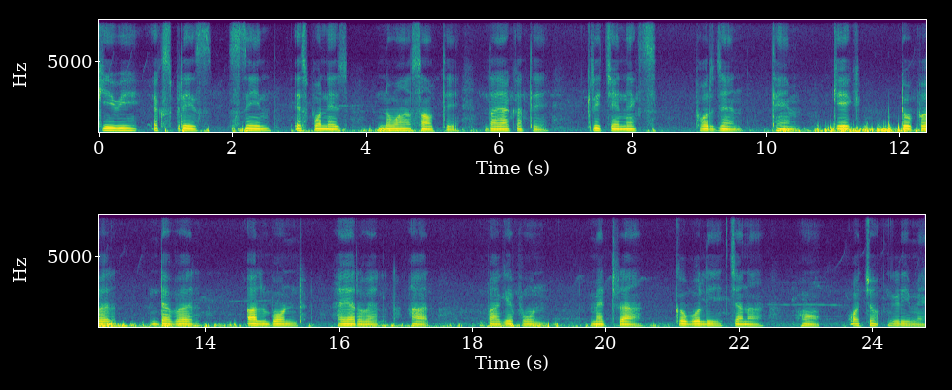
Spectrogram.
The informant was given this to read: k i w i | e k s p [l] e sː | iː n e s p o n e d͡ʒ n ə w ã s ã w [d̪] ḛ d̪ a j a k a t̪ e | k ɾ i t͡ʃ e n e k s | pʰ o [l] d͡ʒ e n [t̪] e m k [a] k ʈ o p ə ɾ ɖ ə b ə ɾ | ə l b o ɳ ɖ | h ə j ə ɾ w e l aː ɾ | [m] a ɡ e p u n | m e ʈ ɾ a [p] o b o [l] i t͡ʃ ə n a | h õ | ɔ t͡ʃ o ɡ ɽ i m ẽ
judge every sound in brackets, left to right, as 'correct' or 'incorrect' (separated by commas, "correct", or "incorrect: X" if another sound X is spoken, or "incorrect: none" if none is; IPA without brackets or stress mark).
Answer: incorrect: ɾ, incorrect: t̪, incorrect: ɾ, incorrect: t̪ʰ, incorrect: e, incorrect: b, incorrect: k, correct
